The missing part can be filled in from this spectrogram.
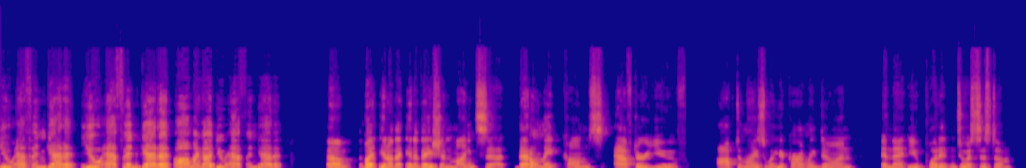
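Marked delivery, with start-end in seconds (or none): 0.0-4.3 mock shrill screaming, very high. Retelling a call where someone screamed over the phone: imitating someone screaming. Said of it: "he started screaming over the phone".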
